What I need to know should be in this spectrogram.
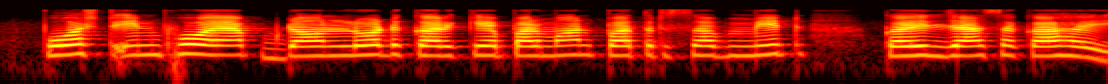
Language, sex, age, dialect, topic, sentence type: Magahi, female, 18-24, Western, banking, statement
